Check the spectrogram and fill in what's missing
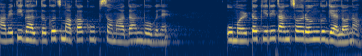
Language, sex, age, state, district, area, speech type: Goan Konkani, female, 30-45, Goa, Tiswadi, rural, spontaneous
